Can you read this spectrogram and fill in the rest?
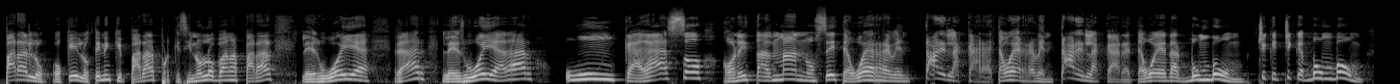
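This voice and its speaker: A man's voice: high voice, big pitch swings, a little fast, hardly any pauses, a bit bright, pitched above the performer's own voice. A man voicing a macho male superhero who speaks Spanish, theatrical like a movie trailer announcer. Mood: threatening.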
